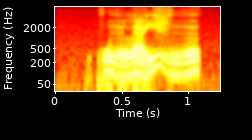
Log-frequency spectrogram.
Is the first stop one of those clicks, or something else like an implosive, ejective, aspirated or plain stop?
plain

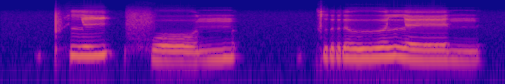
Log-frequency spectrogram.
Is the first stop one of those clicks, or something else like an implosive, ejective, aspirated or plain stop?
aspirated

